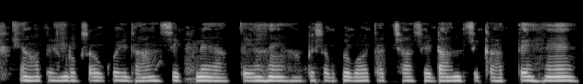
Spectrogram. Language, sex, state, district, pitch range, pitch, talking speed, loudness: Hindi, female, Bihar, Jahanabad, 175-180 Hz, 175 Hz, 185 wpm, -22 LUFS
